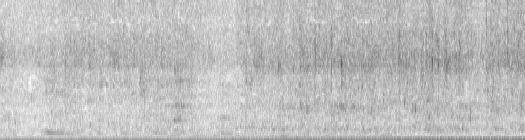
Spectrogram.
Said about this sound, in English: The engine just pushing it along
